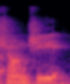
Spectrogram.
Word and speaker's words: Shang-Chi: But yeah, we'll talk about Shang-Chi and whatever Doctor Strange is about to show up tomorrow.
